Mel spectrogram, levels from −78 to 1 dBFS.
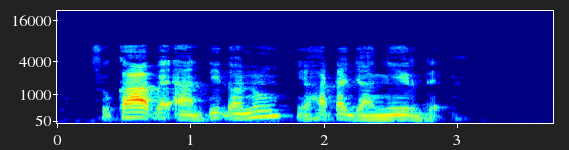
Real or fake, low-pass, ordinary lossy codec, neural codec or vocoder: real; 7.2 kHz; AAC, 48 kbps; none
